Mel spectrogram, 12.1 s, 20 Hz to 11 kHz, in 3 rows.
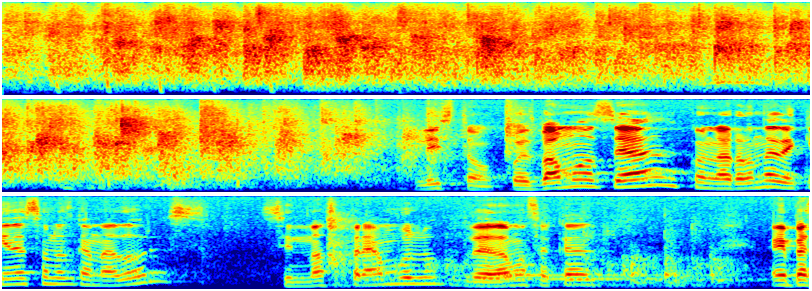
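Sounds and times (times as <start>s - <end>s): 
crowd applauding at a prize-giving event: 0.0s - 6.2s
speech: 6.1s - 12.1s.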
